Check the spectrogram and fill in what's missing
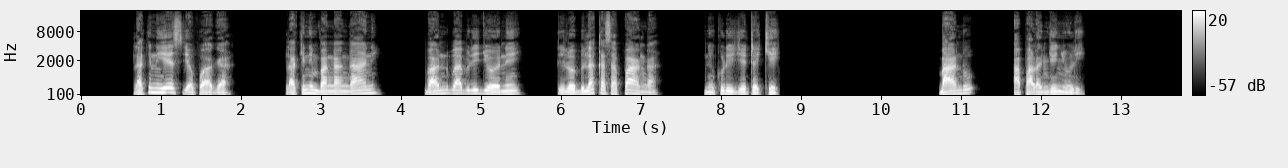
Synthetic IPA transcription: lakinijɛsuɟapwaɡa | lʔakinimbaŋɡaŋɡani | bandubabiliɟɔnɛ | lilɔbilakasapaŋɡa | nikuliɟɛtɛkɛ | bandu | apalaŋɡiɲulḭ

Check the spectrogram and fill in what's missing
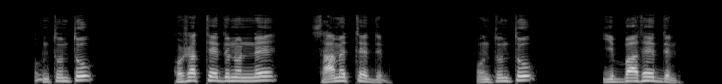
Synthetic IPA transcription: ʔʊnt̪ːʊnt̪ːʊ | kɔʃ̬ɐt̪ːe̞ːd̪ːɪnɔnːɛ | saːmɛt̪ːe̞ːd̪ːɪnɔ | ʔʊnt̪ːʊnt̪ːʊ | jɪbːaːt̪e̞ːd̪ːɪnɔ

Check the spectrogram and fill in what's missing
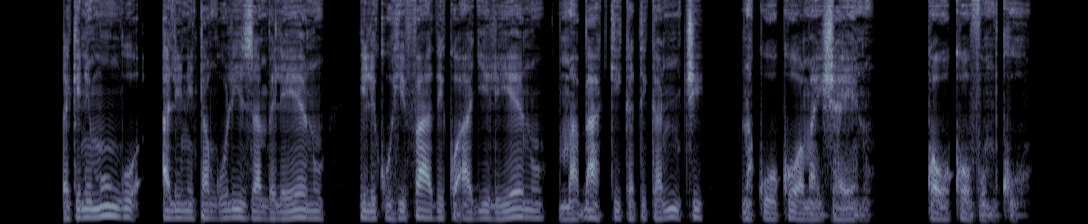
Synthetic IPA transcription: lakinimuŋɡu | alinitaŋɡulizambɛlɛjɛnu | ilikuɦifaðikwa̰ʔːʄilijɛnumaɓakikatikaɲ̩t͡ʃi | nakuɔkɔamaiʃajɛnu | kwawɔkɔvum̩kʰuː

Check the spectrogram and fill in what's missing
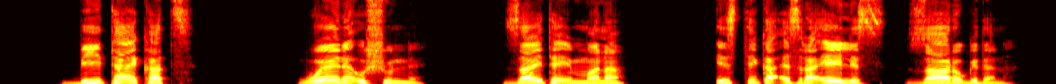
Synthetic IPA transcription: biːt̪ːɐjkɐt͡s | wɔjnɛʊʃːʊnːɛ | zɐjt̪ɛɪmːɐnɐ | ɪst̪ːɪkɐʔɪs̬ɾaːʔeːlɪszaːɾɔɡɪd̪ɐnɐ

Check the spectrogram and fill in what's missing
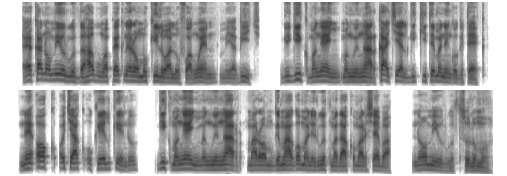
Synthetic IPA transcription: ɛkanɔmɪjɔɾwot̪̚d̪aɦabumapɛknɛɾɔmokilowalʊfwaŋwɛnmɪabit͡ʃ | ɡɪɡikmaŋɛɲmaŋweŋarkaːt͡ʃɪɛlɡɪkitemaneŋɡoɡɪtɛk | nɛʔɔkʰɔt͡ʃakokelkendo | ɡikmaŋɛɲmaŋweŋarmaɾɔmɡɪmaɡɔmaneɾwot̪mad̪akɔmarʃɛba | nɔːmɪjɔɾwot̪solomo̰n

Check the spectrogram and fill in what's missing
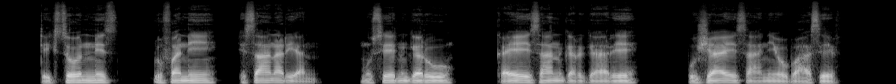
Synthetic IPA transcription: t̪ɪksoːnːɪs | ᶑʊfɐniː | ɪsaːnɐɾɪʔɐ̰n | mʊse̞ːŋɡɐɾuː | kɐʔeːɪsaːŋɡɐɾɡaːɾeː | b̥ʊʃaːɪsaːniːɔbaːse̞ːf

